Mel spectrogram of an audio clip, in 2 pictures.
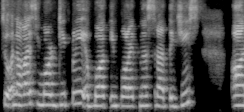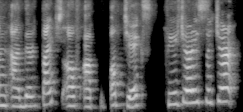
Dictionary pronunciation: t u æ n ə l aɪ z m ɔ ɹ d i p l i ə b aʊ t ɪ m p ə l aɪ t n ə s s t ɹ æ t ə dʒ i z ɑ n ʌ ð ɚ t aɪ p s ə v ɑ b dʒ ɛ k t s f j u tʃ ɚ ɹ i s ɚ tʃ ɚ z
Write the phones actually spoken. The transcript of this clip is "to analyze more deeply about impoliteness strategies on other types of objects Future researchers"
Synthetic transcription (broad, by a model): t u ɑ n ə l aɪ s m ɔ ɹ d i p l i ə b aʊ t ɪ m p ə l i t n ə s s t ɹ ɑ t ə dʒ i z ɑ n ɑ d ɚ t aɪ p s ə f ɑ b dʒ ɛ k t s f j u tʃ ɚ ɹ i s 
